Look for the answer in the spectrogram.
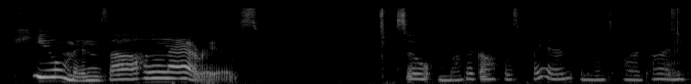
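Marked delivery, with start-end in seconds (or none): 0.1-2.6 slow, loud, higher menacing villain. Acted. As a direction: gloat slowly like a Disney villain. Mock villain monologue.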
